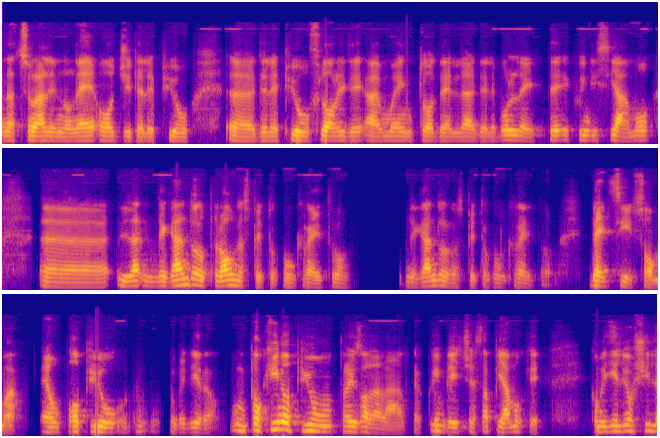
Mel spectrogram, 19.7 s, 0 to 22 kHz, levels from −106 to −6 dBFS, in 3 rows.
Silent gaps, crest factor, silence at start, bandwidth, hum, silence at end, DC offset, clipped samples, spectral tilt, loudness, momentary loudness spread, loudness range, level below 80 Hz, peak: 10.15-10.53 s, 13.44-13.50 s; 22 dB; 0 s; 12.5 kHz; none; 0 s; under 0.1%; under 0.1%; -5 dB/octave; -26 LUFS; 16 LU; 5 LU; -68 dBFS; -6 dBFS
